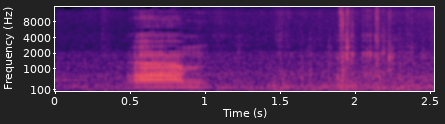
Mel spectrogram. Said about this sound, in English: Man, well, I'm in some major traffic right here. Ooh, big news flash for LA, right? Yeah, I'm on the famous 101, heading right past the Capitol Records building.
